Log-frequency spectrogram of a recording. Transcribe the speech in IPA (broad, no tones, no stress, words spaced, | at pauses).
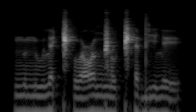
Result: nunulɛ ǁʰo ʕuŋ͡ǁoǁʰɛ dile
